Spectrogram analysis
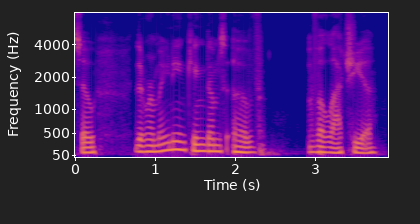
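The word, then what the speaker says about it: Wallachia: Um, I'm going to say Walachia because if you wanted me to pronounce it as a V, you should have put a V there.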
